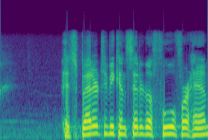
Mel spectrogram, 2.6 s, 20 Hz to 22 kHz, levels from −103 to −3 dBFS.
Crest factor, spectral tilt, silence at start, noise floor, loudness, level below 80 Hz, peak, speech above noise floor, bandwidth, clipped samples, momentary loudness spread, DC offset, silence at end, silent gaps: 12 dB; -7 dB/octave; 0.8 s; -48 dBFS; -13 LUFS; -48 dBFS; -2 dBFS; 36 dB; 8.6 kHz; under 0.1%; 4 LU; under 0.1%; 0 s; none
